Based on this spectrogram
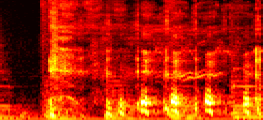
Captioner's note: laughs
